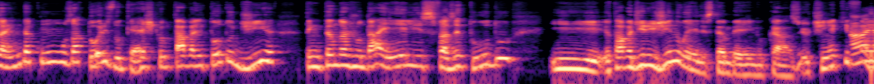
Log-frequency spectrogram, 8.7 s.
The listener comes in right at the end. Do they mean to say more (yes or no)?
yes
